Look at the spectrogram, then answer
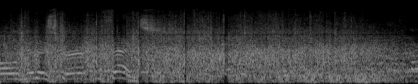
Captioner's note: some Applause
